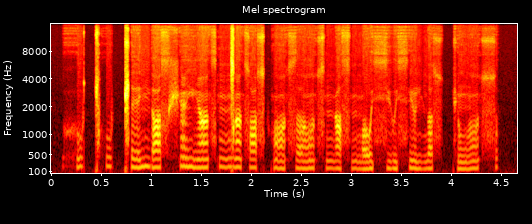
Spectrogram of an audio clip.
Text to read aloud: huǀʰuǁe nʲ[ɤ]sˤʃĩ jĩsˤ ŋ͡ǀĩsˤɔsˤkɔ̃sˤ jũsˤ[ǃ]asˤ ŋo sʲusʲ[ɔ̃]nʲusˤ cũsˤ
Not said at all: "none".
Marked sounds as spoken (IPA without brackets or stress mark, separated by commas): ɤ, ŋ, ɔ̃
